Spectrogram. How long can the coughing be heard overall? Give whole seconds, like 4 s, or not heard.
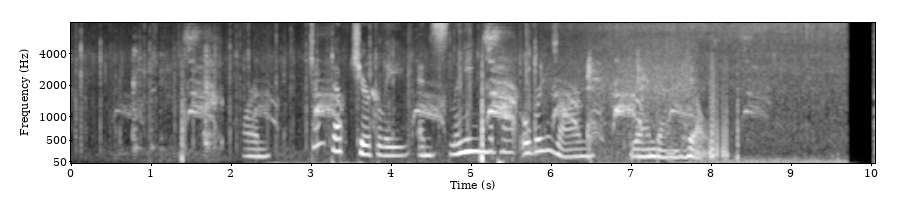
2 s.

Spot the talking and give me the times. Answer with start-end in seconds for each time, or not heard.
2.1-8.1.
